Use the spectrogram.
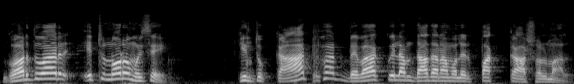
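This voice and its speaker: Hot-headed, blustering village man, bright forceful voice. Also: high voice, sing-song, normal speed, dull audio, full character voice. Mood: impatient. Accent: rural Bangladeshi Bengali. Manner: blustering, boastful, threatening. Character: hot-headed, defiant village man bent on selling his home. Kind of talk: Bengali radio drama acting.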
